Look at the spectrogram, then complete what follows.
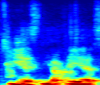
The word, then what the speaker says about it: Esdras: Ezra and Esdras are the same person. One is pronounced in the Hebrew, one is pronounced from a Greek translation.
